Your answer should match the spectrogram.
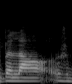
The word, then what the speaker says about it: Balázs: And I taught for a few, I guess I'd been teaching him for a few years, the famous hotelier André Balázs. I'm trying to say it in the Hungarian way.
